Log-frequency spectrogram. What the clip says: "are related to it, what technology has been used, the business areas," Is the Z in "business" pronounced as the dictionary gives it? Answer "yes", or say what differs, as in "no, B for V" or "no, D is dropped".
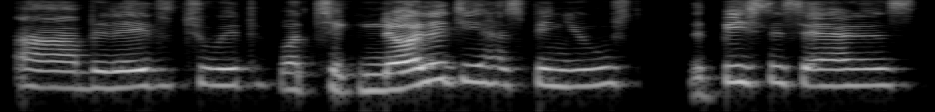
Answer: no, S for Z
